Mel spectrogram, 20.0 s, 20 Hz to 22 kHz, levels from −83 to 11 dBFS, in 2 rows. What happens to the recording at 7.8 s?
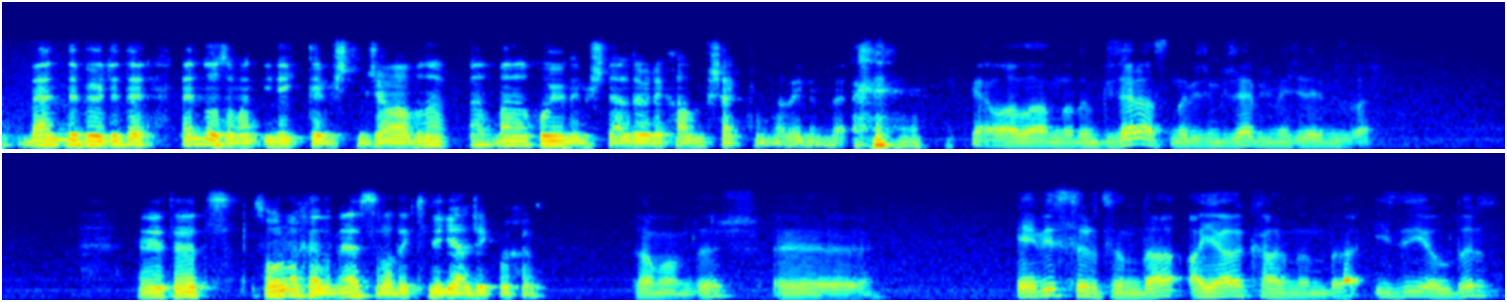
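Nothing goes wrong at 7.8 s; the speech there is intact and comes through the call path with its top end stopping around 8 kHz.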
